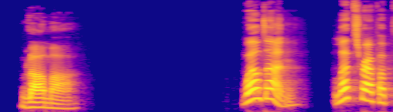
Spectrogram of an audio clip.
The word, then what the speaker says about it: 라마: This sound is actually somewhere between an L and an R sound. When pronouncing this sound, your tongue should strike the gum ridge behind your upper teeth in a quick, rapid motion.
